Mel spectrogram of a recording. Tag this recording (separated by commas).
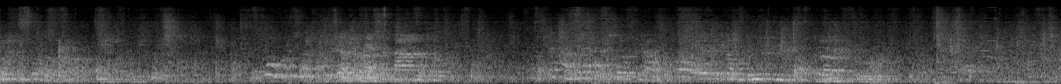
Speech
